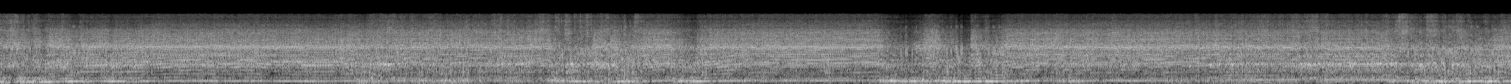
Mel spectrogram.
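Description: A rally car engine roars loudly, revving up and down as gears shift.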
